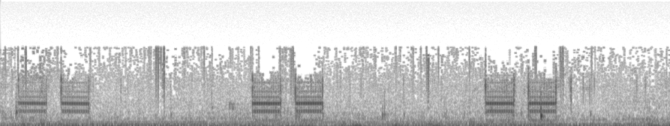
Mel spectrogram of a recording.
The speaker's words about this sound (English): Come on, answer your phone.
